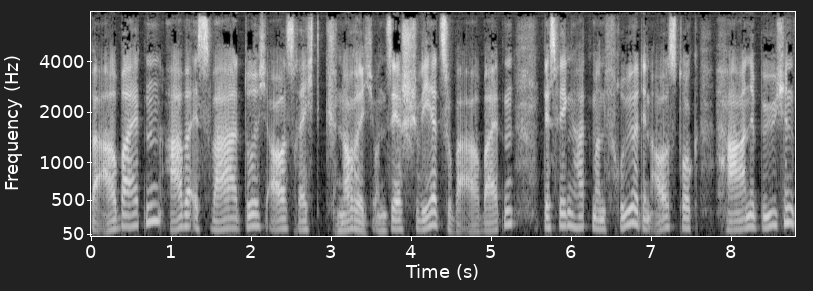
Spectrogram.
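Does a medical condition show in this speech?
No.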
